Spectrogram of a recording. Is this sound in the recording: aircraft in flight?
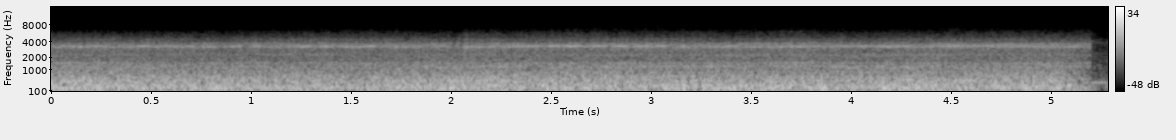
yes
